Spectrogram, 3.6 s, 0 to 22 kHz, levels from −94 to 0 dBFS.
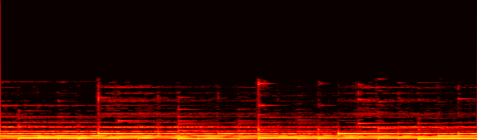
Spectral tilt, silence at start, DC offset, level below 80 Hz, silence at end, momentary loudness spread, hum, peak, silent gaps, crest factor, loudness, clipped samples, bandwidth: -6.5 dB/octave; 0 s; under 0.1%; -62 dBFS; 0 s; 3 LU; none; -14 dBFS; none; 12 dB; -27 LUFS; under 0.1%; 9.4 kHz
